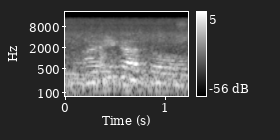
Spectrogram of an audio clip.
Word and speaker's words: arigato: Arigato, arigato, arigato. Could you say it again? Arigato. Arigato. Paying attention to our sound. It's not our sound, but love. Arigato.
